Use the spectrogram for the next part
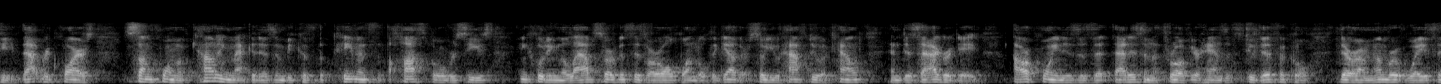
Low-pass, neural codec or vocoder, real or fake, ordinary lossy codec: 7.2 kHz; codec, 16 kHz, 4.8 kbps, FACodec; fake; AAC, 32 kbps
